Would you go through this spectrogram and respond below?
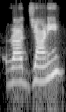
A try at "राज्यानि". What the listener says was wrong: हाँ, ण नहीं होगा, न ही होगा, राज्यानी।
